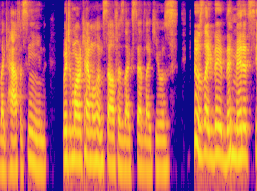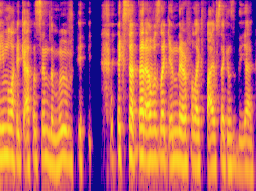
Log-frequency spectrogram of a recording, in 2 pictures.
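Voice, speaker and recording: A man hosting a podcast in a casual, rambling, chatty way, talking through entertainment news. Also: on the high side. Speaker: host of a film news podcast.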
